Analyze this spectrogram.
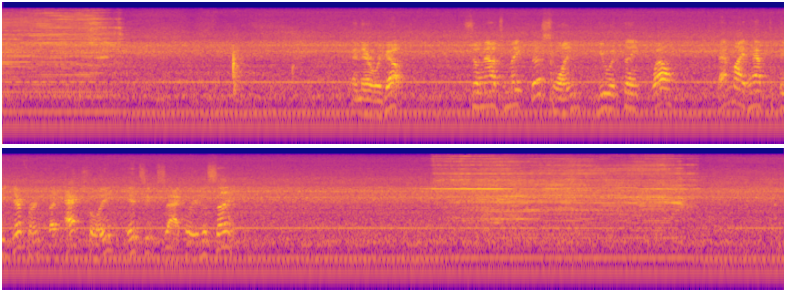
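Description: A table saw blade cuts through wood with a high whine.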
